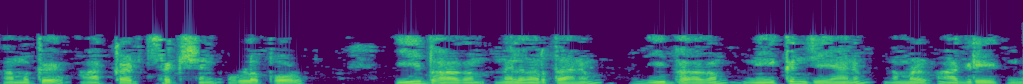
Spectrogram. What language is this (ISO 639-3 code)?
mal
